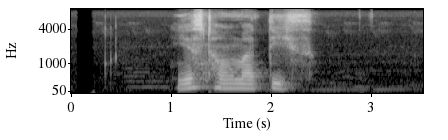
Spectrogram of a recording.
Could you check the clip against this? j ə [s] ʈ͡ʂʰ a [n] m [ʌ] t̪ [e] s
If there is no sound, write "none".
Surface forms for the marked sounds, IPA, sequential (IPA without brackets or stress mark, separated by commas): s, ŋ, a, i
